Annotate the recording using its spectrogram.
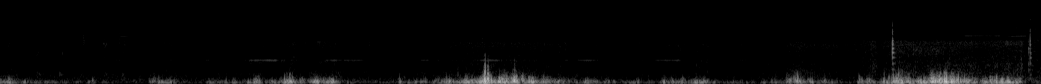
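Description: Wind buffeting the phone's microphone in uneven low rumbling gusts, strongest about halfway through and again near the end. Behind it a faint high beep repeats steadily.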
